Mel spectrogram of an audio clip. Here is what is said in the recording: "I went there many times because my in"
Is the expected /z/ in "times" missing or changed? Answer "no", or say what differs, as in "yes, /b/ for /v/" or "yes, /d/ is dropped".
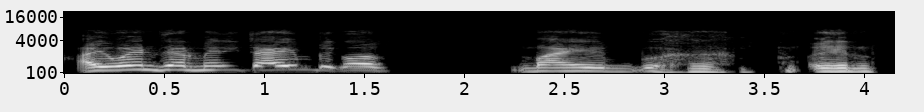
yes, /z/ is dropped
